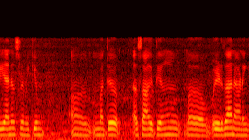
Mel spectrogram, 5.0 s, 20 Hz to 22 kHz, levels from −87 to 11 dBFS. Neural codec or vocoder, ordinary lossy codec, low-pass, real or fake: none; none; 7.2 kHz; real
